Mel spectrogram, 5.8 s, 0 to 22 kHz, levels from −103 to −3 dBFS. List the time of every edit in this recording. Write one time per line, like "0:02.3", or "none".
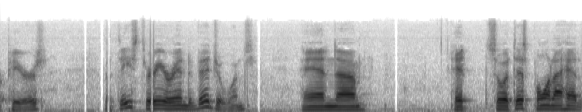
none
